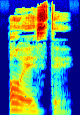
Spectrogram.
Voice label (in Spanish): "oeste", Spanish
